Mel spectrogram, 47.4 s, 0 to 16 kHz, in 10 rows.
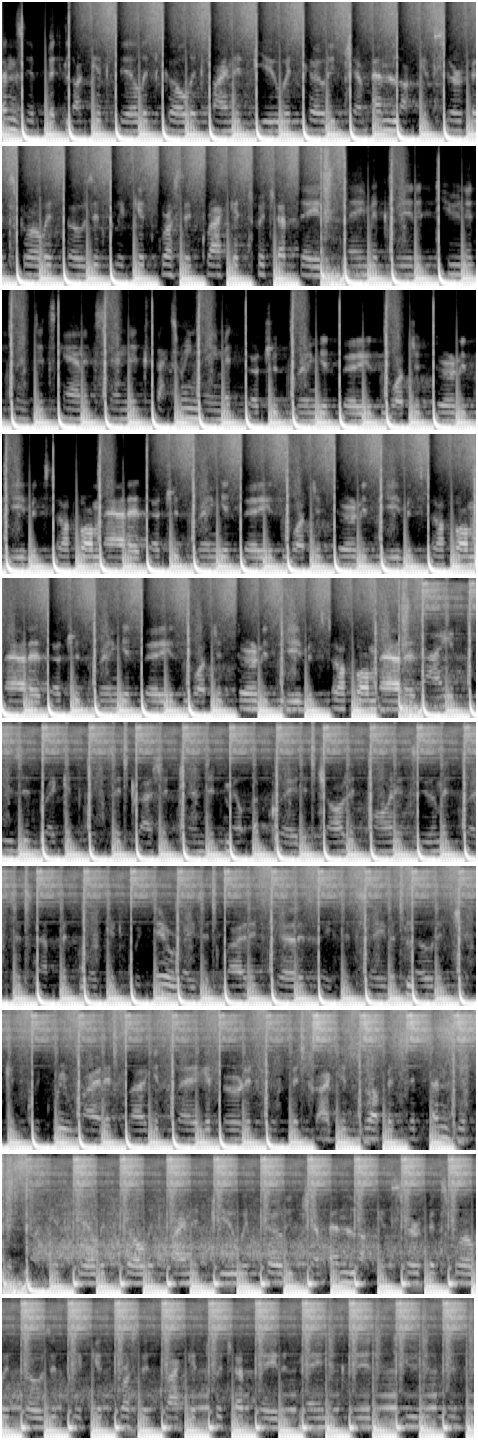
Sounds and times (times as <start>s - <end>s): Electronic dance music: 0.0s - 47.3s.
